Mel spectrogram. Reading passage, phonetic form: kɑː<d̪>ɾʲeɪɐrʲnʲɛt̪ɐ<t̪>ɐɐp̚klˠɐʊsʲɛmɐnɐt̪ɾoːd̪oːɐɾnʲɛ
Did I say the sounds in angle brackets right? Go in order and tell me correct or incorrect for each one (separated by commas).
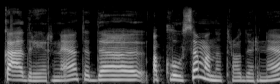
correct, incorrect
